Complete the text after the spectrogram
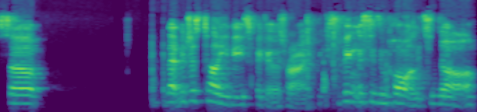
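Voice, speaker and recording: Her voice sits at a medium pitch for a woman, with ordinary pitch variation. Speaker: sales team trainer. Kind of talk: online team training talk. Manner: fast.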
